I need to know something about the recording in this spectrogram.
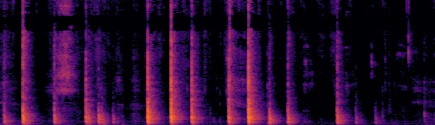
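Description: Repeated dull thumps, about two or three a second, as hands press pie-crust dough down into a metal baking tray on a counter, dying away in the last second.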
